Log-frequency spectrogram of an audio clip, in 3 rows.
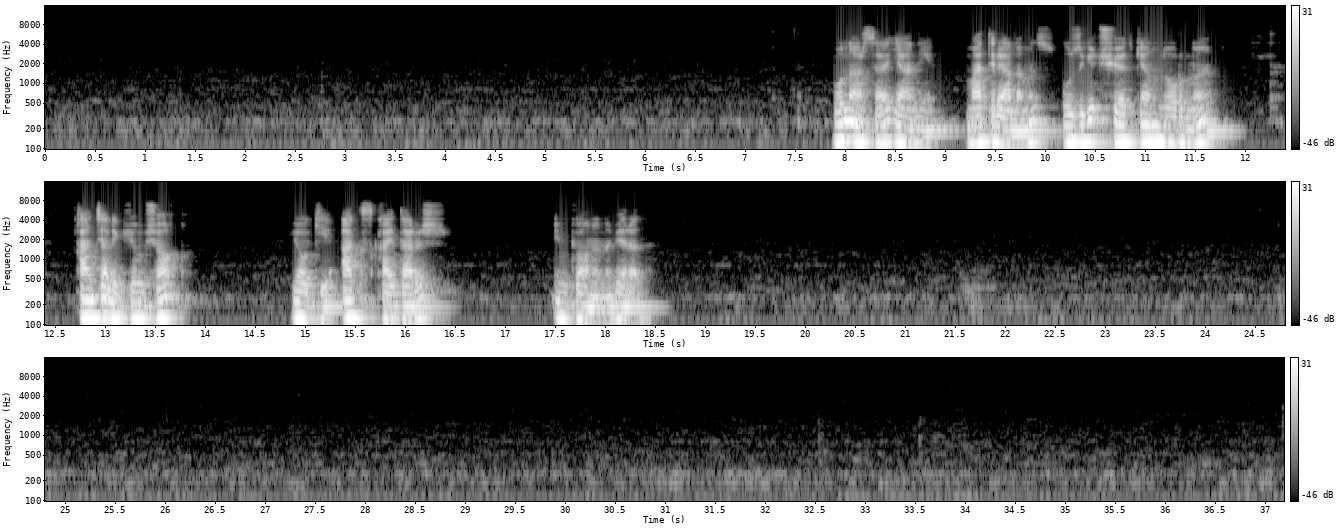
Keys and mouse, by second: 2.6-9.0 drag, 17.5-23.9 drag, 33.4-35.1 drag.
